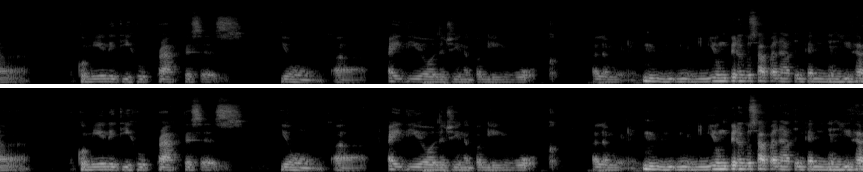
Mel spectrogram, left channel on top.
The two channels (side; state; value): left; quieter; 6.2 dB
